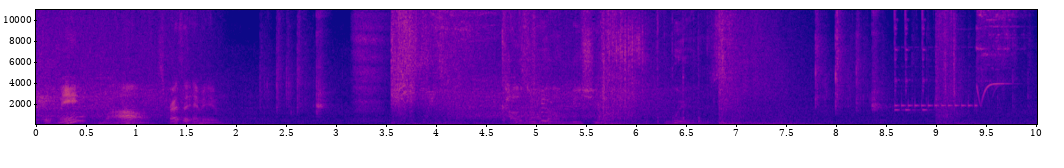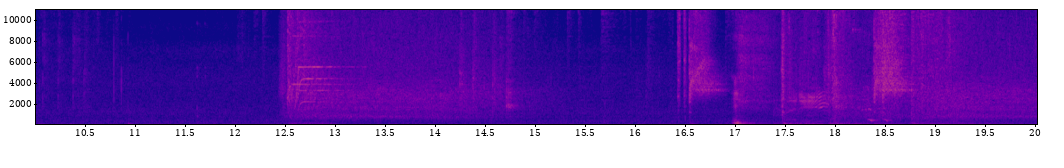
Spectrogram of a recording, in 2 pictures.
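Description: Video game sound effects whoosh and chime.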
